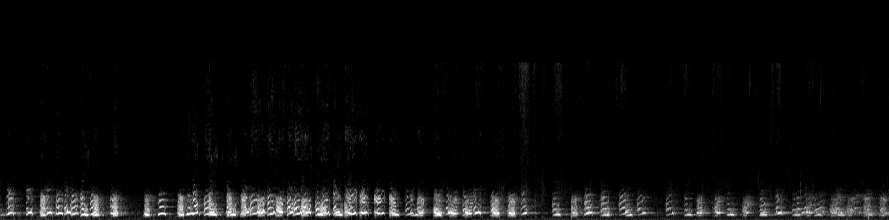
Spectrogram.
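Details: Line-control Blackcreek-bred beagle rabbit dogs baying while tracking cottontail, bluetail and swamp rabbits; a pack of hounds gives loud, overlapping, rapid bawling yelps, several per second, with only brief pauses throughout.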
